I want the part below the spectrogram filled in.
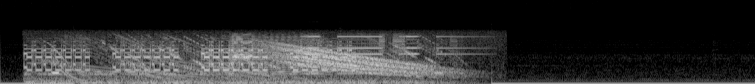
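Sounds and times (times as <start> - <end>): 
electronic computer game beeps and chirps: 0.2 - 5.1.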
